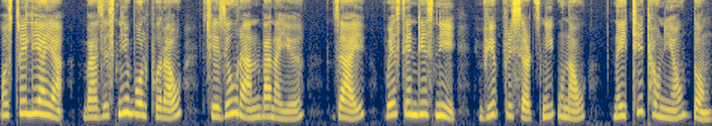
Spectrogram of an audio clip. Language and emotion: Bodo, neutral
